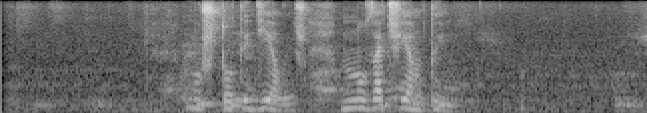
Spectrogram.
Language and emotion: Russian, angry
